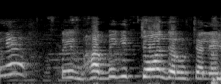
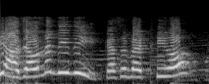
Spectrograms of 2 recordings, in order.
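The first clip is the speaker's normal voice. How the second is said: sweet invitation; 4 semitones higher than usual. Retold or imitated. Aunt mimics the sister-in-law sweetly calling her own sister. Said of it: "अपनी बहन को कहती".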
